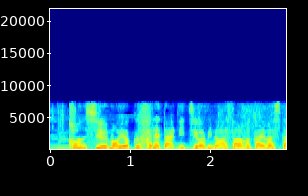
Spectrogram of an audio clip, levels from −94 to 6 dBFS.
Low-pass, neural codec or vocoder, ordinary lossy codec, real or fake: 7.2 kHz; none; AAC, 48 kbps; real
